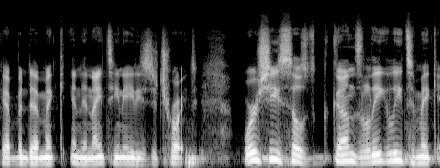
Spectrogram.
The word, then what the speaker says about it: Wershe: Wersch or Wershey? – It's Wershey.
